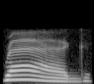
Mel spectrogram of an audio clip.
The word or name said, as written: rag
